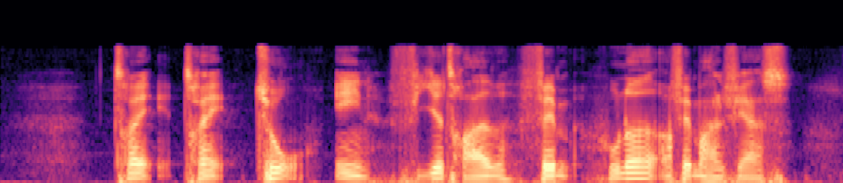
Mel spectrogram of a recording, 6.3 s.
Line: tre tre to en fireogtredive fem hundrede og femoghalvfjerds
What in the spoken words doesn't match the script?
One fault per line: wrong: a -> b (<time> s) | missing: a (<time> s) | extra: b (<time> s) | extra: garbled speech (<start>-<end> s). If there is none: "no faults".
no faults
